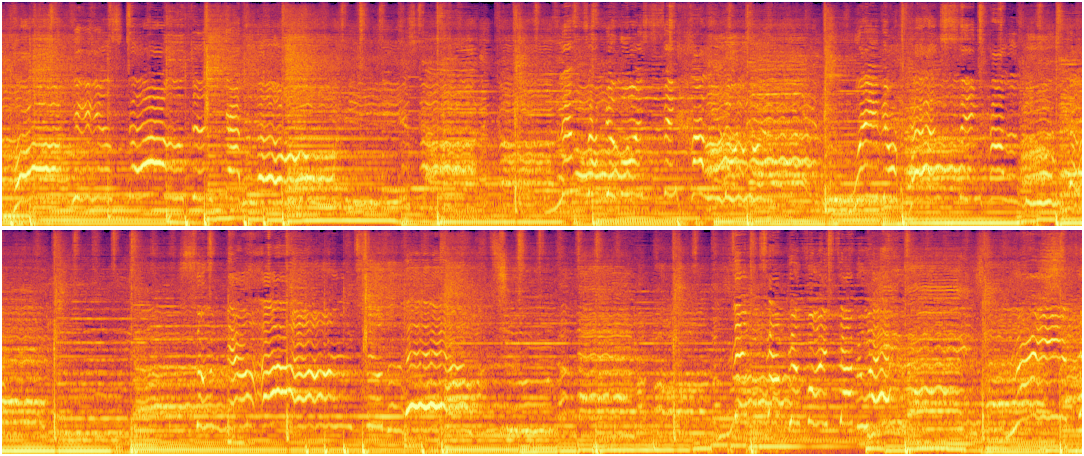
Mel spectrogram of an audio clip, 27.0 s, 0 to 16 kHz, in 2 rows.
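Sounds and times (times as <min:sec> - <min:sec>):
band with sustained bass: 0:00.0 - 0:27.0
gospel singers with vibrato: 0:00.0 - 0:27.0.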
